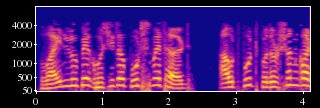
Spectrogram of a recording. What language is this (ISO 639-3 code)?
ben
